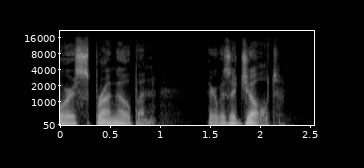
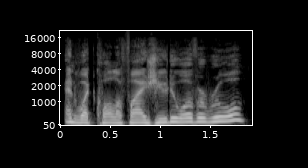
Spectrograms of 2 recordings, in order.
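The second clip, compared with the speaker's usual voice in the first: raised pitch, louder, indignant; affronted ER physician; 7 semitones higher, 5 dB louder than usual. A narrator's reading. ER physician objecting to the family doctor, indignant. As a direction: assert your rank, affronted.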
